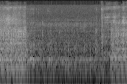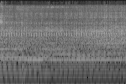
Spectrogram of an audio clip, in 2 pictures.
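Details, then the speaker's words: Breville Infuser espresso machine after water was drawn: a quiet pause, then a steady buzzing pump hum holds evenly as autofill refills the boiler; normal boiler refill pump. "So let's turn the autofill again. It knows that I took water out of here, filling the boiler back up."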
